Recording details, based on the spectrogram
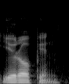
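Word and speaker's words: European: अब दोस्तों यूरोपियन बहुत बार आता है, हालांकि यूरोपियन की स्पेलिंग ई से स्टार्ट हो रही है, लेकिन हम साउंड पे जाएंगे, और जब साउंड पे जाएंगे तो यूरोपियन का जो साउंड आता है वो यू से आता है, य से आता है, एग्जैक्टली अम्ब्रेला की तरह।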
